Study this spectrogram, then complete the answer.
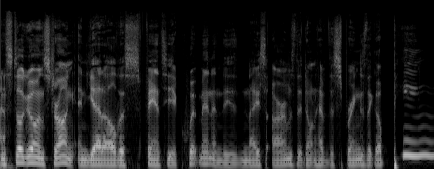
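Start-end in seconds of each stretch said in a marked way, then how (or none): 4.8-5.4 much higher squeaky ping. Pretend. Imitates spring noise.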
